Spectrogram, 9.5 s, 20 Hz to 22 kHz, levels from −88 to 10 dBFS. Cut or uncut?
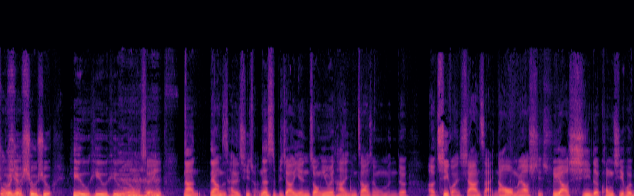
uncut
